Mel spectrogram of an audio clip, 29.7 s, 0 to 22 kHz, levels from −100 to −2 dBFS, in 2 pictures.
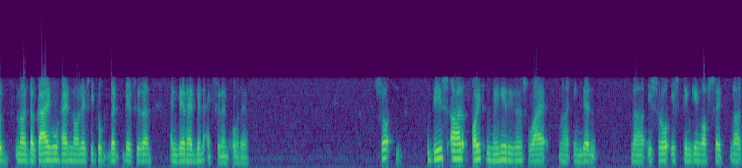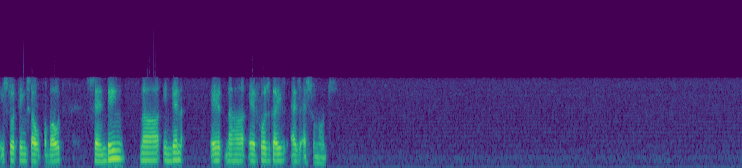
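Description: From start to finish the speech carries tandem speech coding: it passed through two low-rate speech coders in a row, with the last likely GSM full rate, each re-encoding the other's already degraded output. The result sounds rougher, more muffled and more warbly than a single codec would. On a spectrogram nothing appears above 3.8 kHz, and the harmonics look smeared and unstable. The waveform shows coarse, grainy envelopes rather than clean periodic shapes.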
